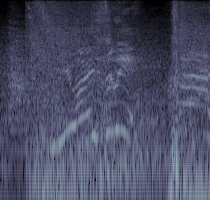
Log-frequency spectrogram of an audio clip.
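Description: Anime episode soundtrack playing: a character shouting in Japanese, with a sharp hit sound near the end.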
